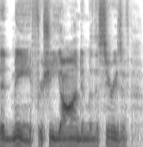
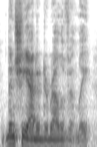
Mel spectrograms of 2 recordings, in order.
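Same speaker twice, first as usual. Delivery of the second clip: ordinary delivery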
